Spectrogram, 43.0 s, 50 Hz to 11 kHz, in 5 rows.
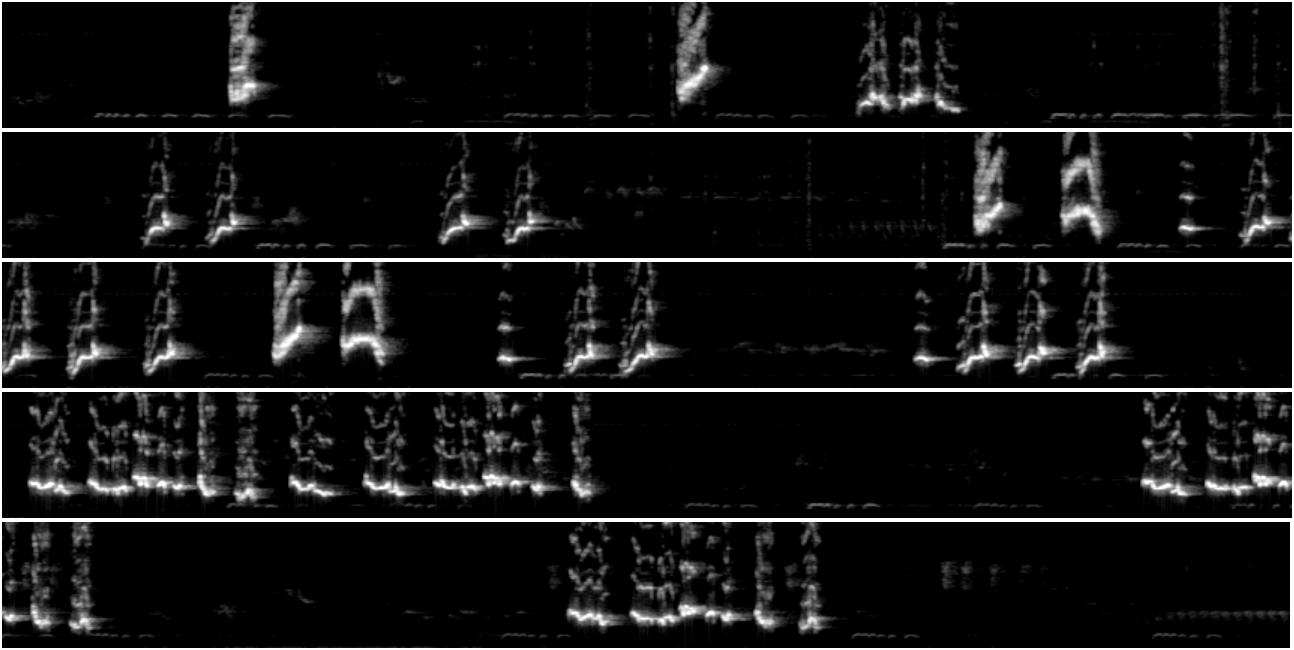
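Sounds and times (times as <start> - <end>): bird whistled song notes: 0.0 - 42.9
bird soft chattering: 3.0 - 17.2.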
